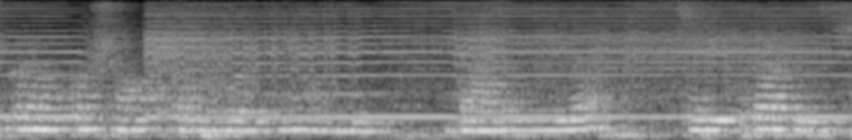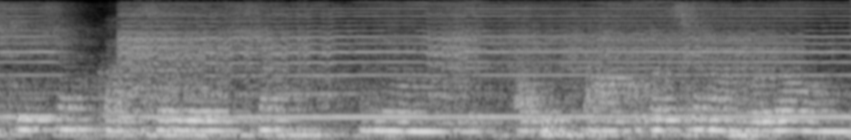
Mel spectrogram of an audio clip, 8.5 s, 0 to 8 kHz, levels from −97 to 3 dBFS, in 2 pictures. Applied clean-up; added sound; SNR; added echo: none; Bowed string instrument; 9 dB; reverberation time 0.6 s.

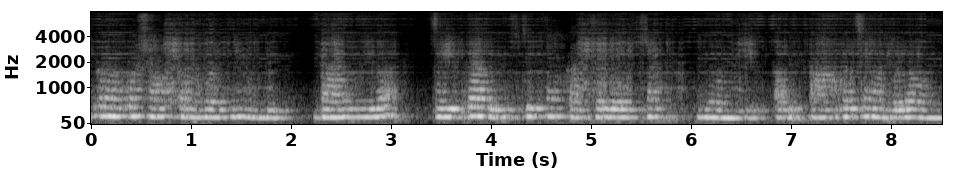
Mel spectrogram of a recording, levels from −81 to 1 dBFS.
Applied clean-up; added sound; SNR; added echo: neural separator model SepFormer DNS4.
